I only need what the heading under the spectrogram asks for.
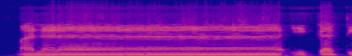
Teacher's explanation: لام کے اوپر کھڑا زبر اور مد ہے تو لہٰذا لام کو تھوڑا کھینچ کر پڑھا جائے گا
